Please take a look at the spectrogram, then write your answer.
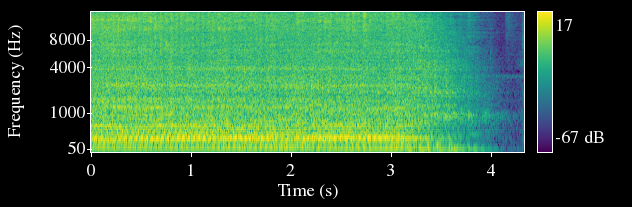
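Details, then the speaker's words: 1999 Honda XR250R single-cylinder dirt bike, rebuilt after being underwater, idling warm smoothly with an even thump and no valve tick after adjusting one very loose valve, then shut off; no smoke or leaks. "Alright, no more ticking. That sounds a lot better."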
